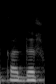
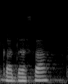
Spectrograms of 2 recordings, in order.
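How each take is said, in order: First: The word ends on the consonant 'sh'. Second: The word ends with an added 'a' vowel. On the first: The speaker calls it right. "एकादश होना चाहिए" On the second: The speaker calls it wrong. "पर बोल देते हैं एकादशा"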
